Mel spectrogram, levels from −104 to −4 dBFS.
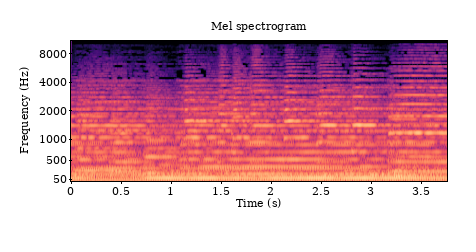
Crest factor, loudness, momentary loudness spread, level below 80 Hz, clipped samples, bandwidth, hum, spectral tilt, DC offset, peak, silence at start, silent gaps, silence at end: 14 dB; -18 LUFS; 3 LU; -26 dBFS; under 0.1%; 7.8 kHz; none; -7 dB/octave; under 0.1%; -4 dBFS; 0 s; none; 0 s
